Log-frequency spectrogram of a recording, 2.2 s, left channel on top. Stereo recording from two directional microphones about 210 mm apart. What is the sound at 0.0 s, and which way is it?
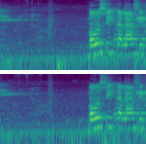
Music, 40° left (ahead or behind).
